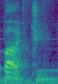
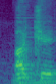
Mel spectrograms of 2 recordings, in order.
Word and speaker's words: Pace: José Carlos Pache. No pase, como he visto en otros lados.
